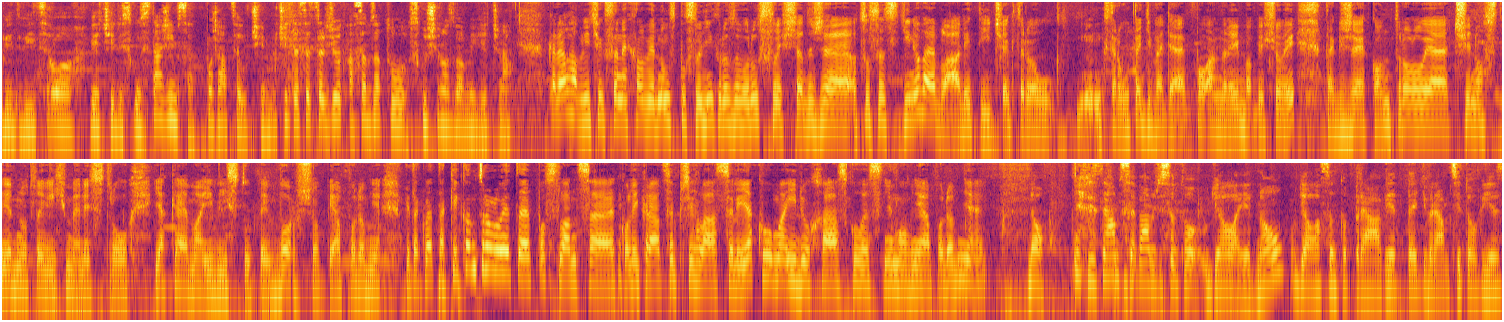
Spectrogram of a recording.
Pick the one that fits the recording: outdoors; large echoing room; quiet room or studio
outdoors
